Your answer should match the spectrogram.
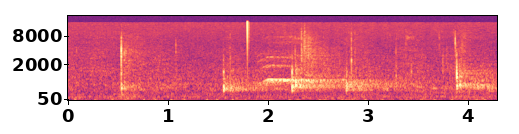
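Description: Near silence with a few faint footsteps and light knocks on a wooden gym floor as people stand up and walk, plus a faint short tone about halfway through.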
